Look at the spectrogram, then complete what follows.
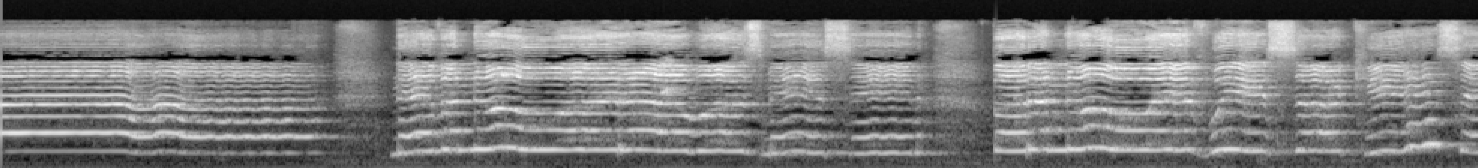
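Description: A young woman singing a cappella: a long held note, then two more sung phrases with wavering runs, each broken by a brief pause for breath.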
